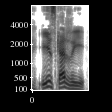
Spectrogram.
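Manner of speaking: the same words again, now through a laugh; laughing repeat. Acted. The guest laughing as he repeats his order.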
